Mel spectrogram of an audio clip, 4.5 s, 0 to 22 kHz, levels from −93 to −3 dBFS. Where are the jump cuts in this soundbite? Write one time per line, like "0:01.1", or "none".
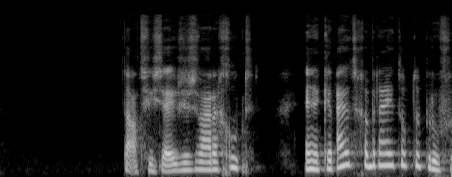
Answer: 0:02.8
0:03.3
